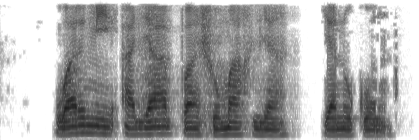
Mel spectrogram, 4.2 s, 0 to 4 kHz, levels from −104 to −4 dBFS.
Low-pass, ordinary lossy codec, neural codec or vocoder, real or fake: 3.6 kHz; AAC, 16 kbps; none; real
